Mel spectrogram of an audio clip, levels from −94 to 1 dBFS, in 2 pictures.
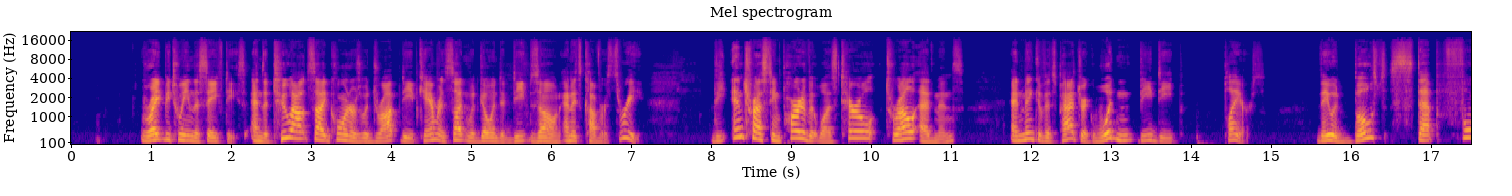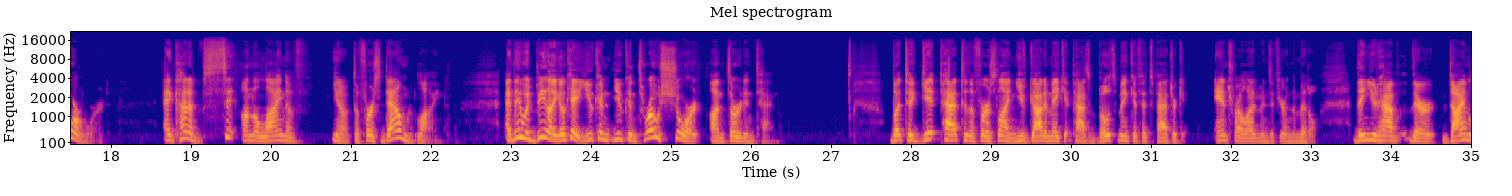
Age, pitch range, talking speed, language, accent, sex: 40-59, 135-185 Hz, 180 wpm, English, American, male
